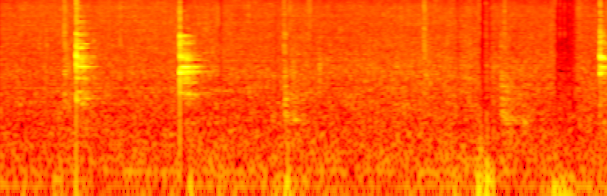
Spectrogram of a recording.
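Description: Steady sizzling hiss of a whole fish cooking on a hot gas grill, over a low rumble. Two short clinks of a spoon against a ceramic bowl, about one and two seconds in.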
